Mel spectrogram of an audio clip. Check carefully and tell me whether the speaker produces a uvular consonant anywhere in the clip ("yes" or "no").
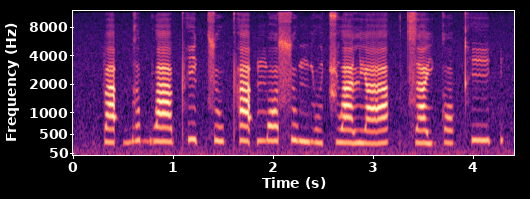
no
